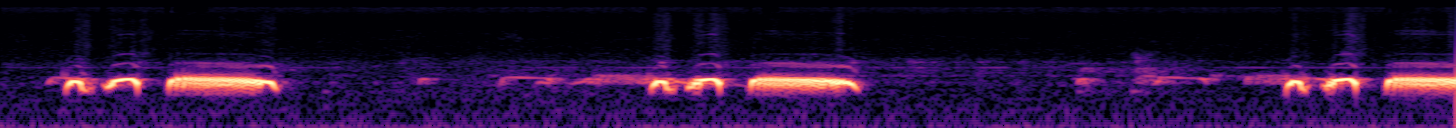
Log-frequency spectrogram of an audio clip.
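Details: Spotted doves, cock and hen, calling as decoys to stimulate trained birds. Three phrases of two quick notes leading into a sustained, mellow coo, with faint quiet cooing between them.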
